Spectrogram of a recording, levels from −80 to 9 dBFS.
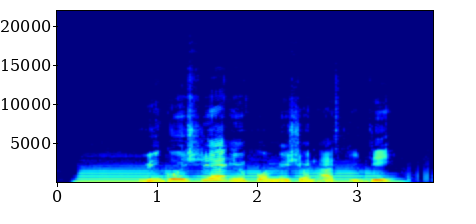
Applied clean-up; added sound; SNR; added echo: neural mask model RNNoise.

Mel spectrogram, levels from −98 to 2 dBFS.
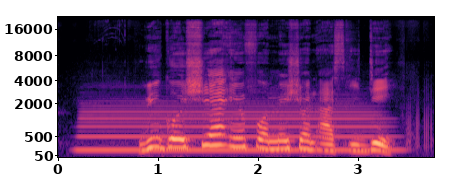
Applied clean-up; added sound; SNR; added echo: none; Wind instrument, woodwind instrument; 11 dB; none.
